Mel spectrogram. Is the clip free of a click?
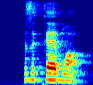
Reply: yes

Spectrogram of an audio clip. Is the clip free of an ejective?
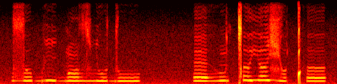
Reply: yes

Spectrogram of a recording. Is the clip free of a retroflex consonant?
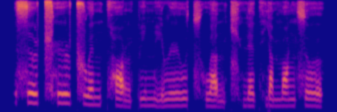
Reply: no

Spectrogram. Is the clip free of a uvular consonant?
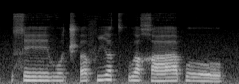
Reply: no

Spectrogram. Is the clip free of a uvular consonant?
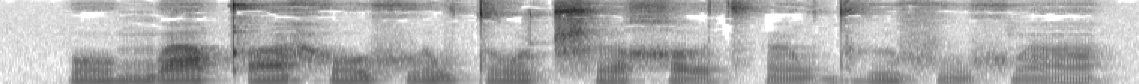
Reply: no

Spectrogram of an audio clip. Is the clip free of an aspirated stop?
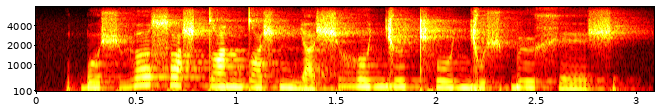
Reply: no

